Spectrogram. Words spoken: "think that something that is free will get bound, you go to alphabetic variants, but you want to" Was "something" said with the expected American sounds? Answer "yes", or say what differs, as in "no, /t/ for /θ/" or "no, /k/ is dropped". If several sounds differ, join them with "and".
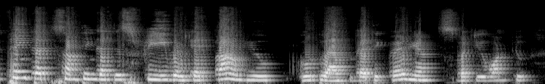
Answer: no, /t/ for /θ/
